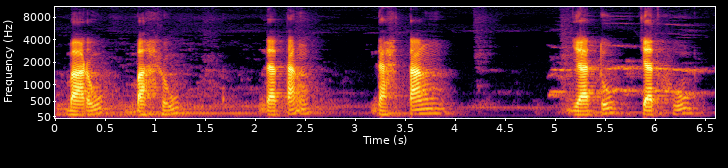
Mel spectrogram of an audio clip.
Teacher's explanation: pengucapan suatu bunyi yang disertai hembusan keluarnya udara dengan kuat sehingga terdengar bunyi H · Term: Aspirasi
